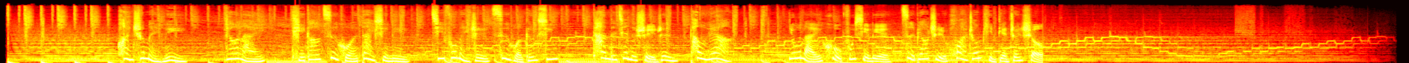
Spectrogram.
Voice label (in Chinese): 国语女声配音，广告 化妆品 年轻时尚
